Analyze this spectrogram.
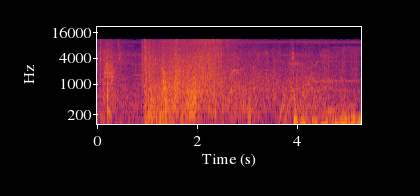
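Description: Water splashes as someone wades through a stream.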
